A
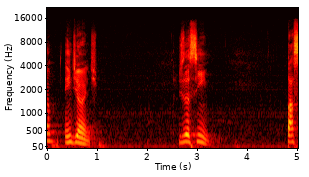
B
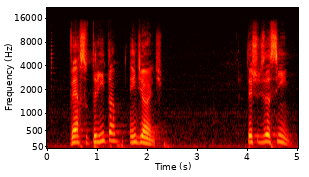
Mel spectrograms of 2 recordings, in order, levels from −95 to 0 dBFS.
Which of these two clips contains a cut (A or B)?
A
